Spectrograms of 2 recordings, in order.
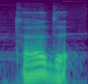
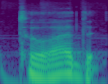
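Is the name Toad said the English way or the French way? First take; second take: English; French. First: The name is said with an English pronunciation. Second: The name is said with a French-style reading. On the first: This is the official pronunciation. "Normalement ces deux personnages se prononcent" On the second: This is how children without English said it. "Personnellement je prononce les persos"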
